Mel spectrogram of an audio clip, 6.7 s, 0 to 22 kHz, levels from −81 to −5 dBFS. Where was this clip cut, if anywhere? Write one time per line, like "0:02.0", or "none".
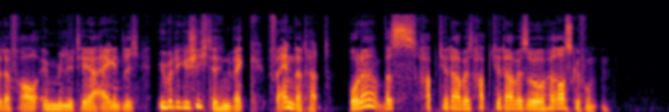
0:01.5
0:04.7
